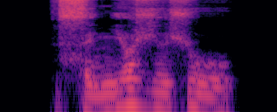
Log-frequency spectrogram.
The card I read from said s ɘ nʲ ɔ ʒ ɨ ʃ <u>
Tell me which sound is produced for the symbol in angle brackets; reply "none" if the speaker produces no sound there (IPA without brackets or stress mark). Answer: u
